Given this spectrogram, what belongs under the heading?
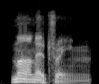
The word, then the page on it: monotreme: British English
